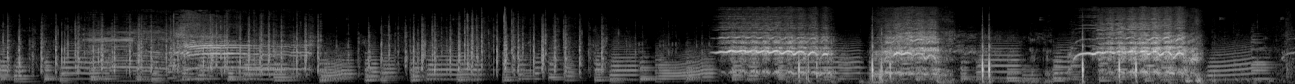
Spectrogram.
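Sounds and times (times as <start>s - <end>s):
hoof clops: 0.0s - 12.9s
light melodic background music: 0.0s - 12.9s
horse whinnying: 0.8s - 3.2s, 7.1s - 12.2s.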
